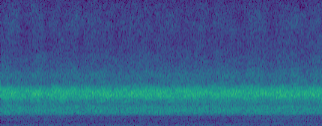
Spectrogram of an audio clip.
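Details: Large chorus of frogs at night in a flooded rice paddy before planting, under the full flower moon. A dense, unbroken wall of overlapping croaks and trills with no gaps.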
